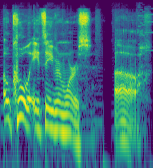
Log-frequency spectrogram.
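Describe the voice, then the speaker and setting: A man's voice: medium pitch, huge pitch swings, slow pace, faint music behind. A man chatting casually as he plays in a speedrun race, with dramatic, exasperated exclamations. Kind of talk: casual live gameplay chat.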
